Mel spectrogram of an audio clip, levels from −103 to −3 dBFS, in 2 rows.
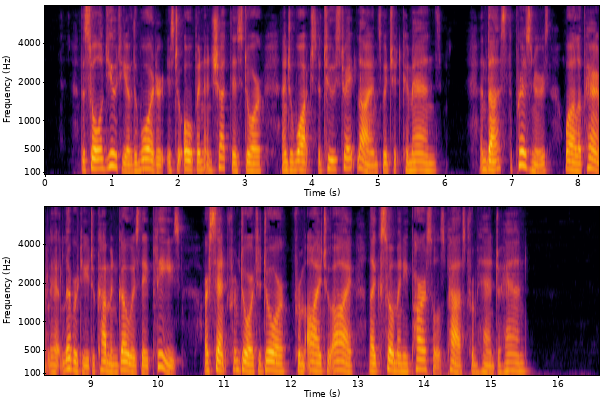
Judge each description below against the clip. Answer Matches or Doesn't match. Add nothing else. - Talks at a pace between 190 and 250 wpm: Matches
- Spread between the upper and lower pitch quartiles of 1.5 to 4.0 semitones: Matches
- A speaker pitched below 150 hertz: Matches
